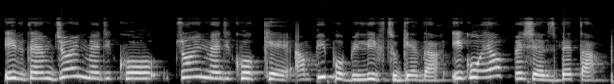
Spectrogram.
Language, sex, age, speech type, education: Nigerian Pidgin, female, 15-29, spontaneous, tertiary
